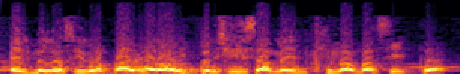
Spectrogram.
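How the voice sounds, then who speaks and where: An actor playing a desperate, ashamed young son in a radionovela, pleading in anguish. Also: male voice, sits high, quick pace, darkish tone, lightly acted. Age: young adult. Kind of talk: radionovela melodrama acting. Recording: radio drama over background music.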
